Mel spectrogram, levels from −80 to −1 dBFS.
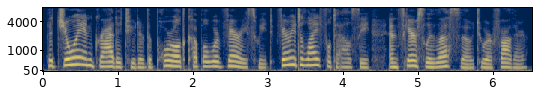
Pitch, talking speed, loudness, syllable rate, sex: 230 Hz, 210 wpm, -19 LUFS, 5.9 syllables/s, female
